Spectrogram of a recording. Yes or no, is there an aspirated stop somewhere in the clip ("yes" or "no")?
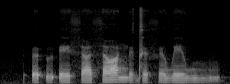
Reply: no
